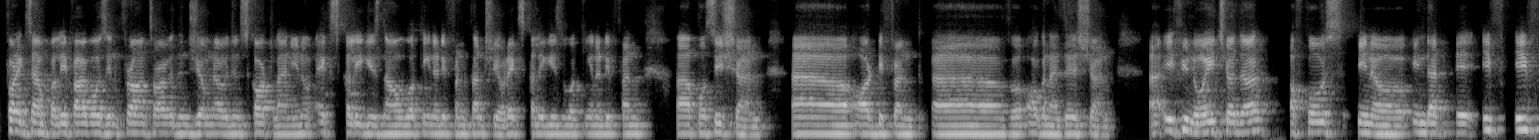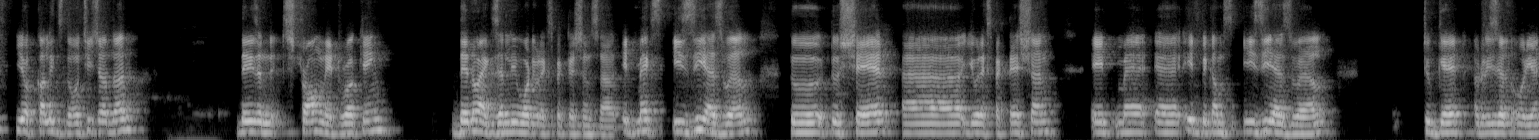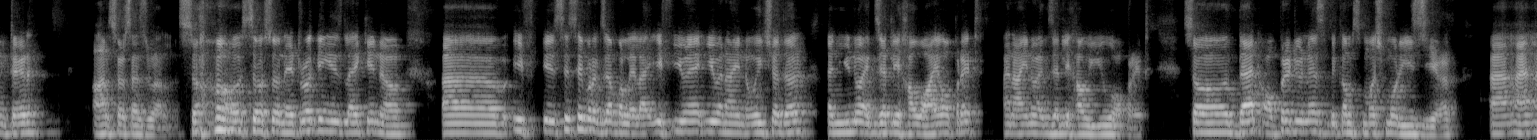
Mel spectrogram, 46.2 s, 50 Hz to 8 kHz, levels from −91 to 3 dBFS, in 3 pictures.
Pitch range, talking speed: 145-170 Hz, 185 wpm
